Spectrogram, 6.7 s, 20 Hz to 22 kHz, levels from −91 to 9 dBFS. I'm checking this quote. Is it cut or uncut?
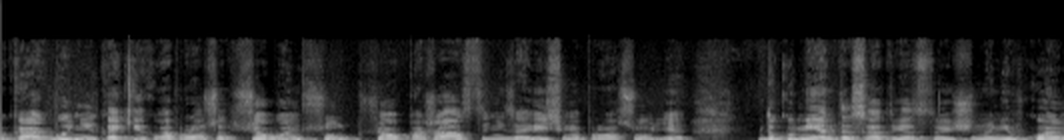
uncut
